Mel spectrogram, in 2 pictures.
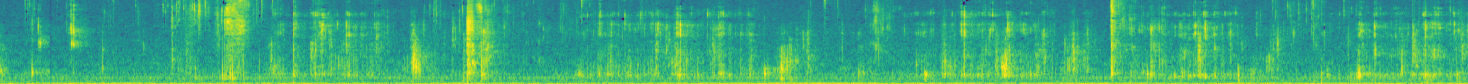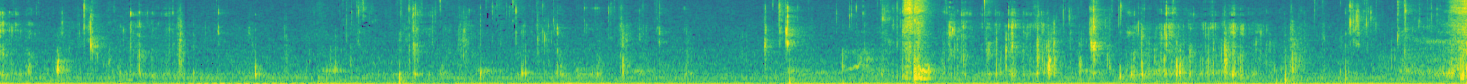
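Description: Close-miked eating: chewing and wet, sticky mouth sounds from a mouthful of saucy noodles slurped off a fork, with sharp crunching bites at a few moments, loudest about five seconds in and near the end. A steady low hum runs underneath.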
